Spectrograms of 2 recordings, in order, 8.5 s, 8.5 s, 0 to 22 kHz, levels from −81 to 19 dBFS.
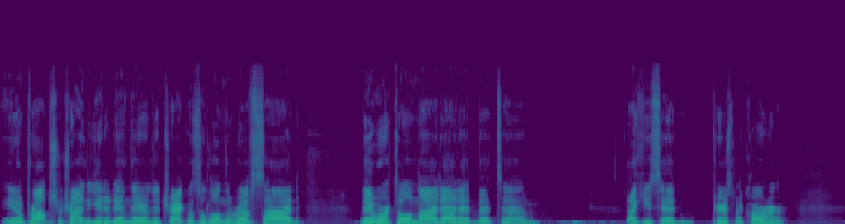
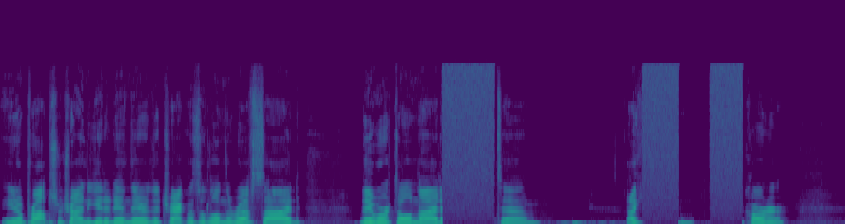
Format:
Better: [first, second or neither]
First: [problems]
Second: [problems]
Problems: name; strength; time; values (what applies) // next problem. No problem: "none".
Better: first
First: none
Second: audio cutting out; filled with static; at 4.5 s for 0.5 s, at 6.5 s and at 7 s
